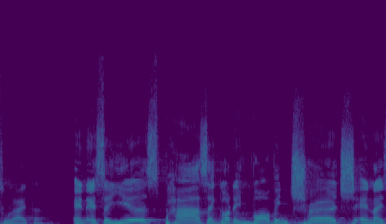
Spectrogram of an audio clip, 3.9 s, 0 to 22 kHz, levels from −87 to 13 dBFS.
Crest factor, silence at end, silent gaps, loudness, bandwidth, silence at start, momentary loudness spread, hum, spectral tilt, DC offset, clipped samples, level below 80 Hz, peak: 16 dB; 0 s; none; -49 LUFS; 16 kHz; 0 s; 8 LU; none; -3.5 dB/octave; under 0.1%; under 0.1%; -78 dBFS; -34 dBFS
